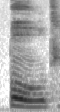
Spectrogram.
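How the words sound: The word is said in a British accent. "English, English is like bald"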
